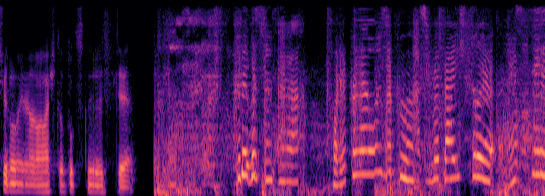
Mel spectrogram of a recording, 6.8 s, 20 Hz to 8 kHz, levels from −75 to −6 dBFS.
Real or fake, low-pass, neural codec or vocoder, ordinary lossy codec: fake; 7.2 kHz; codec, 16 kHz in and 24 kHz out, 0.6 kbps, FireRedTTS-2 codec; none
